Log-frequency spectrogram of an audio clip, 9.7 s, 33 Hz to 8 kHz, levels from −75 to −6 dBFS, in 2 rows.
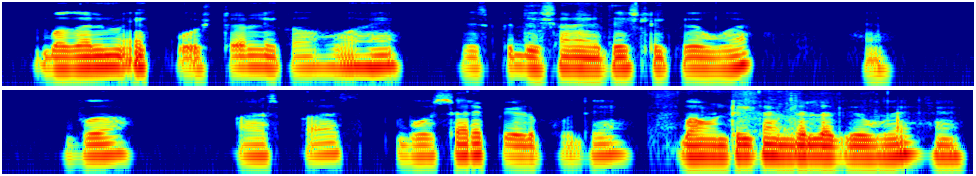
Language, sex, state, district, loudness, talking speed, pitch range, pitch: Hindi, male, Rajasthan, Churu, -20 LUFS, 165 wpm, 110-120 Hz, 115 Hz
